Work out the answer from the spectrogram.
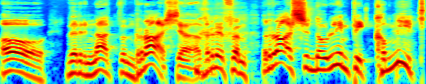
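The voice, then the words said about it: Put-on Russian accent. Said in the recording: “how bad is my Russian impersonation? ... No, it was great.”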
